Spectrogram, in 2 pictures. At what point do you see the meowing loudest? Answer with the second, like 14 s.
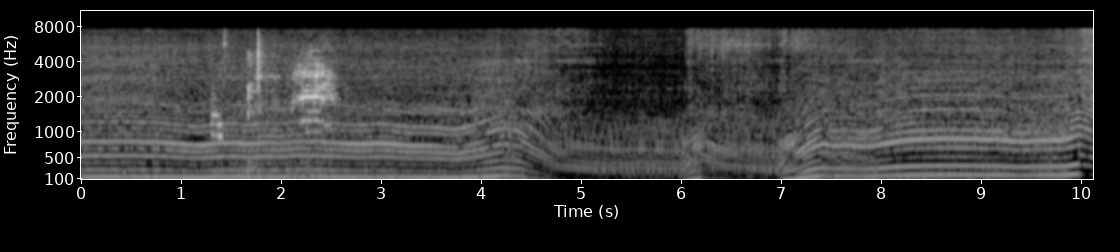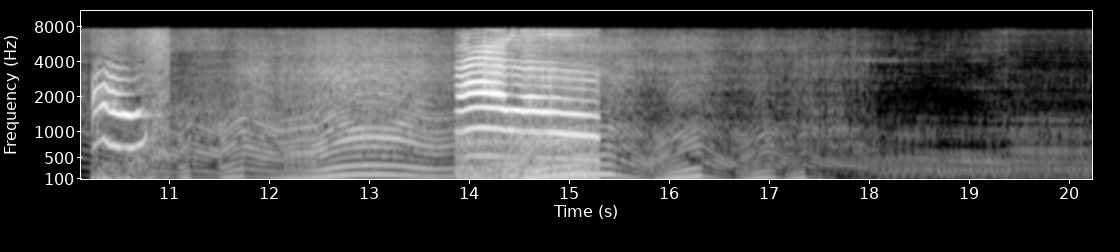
14 s.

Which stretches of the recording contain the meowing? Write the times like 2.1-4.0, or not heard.
1.3-2.5, 10.2-11.0, 13.8-15.3.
